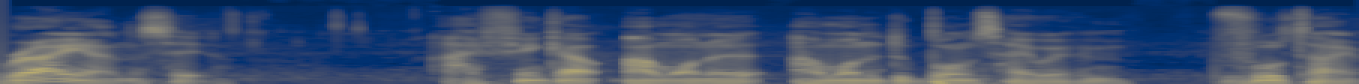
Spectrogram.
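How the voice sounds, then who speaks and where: A man with a French accent and a very deep, low pitch talks at a moderate pace with fairly even intonation. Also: very clean recording, silent background. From France. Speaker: bonsai professional. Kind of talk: interview. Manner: halting.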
